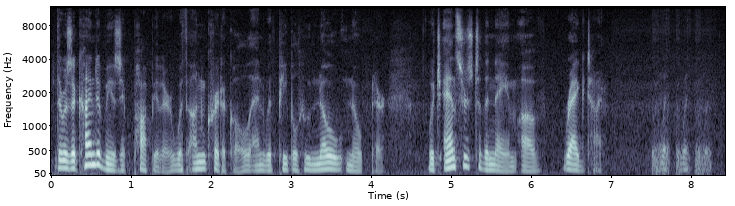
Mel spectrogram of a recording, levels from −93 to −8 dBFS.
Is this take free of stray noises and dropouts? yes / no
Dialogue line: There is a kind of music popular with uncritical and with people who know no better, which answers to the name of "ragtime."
no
